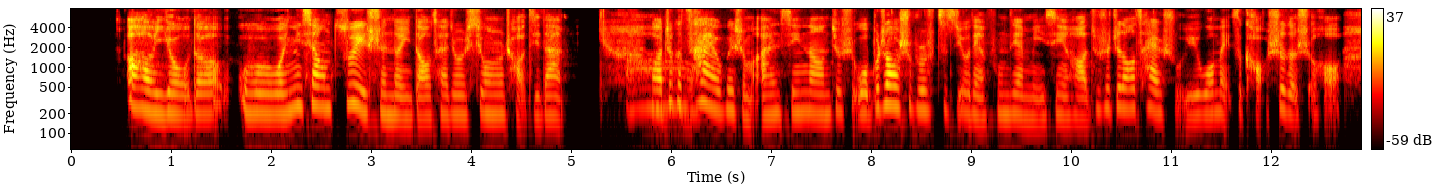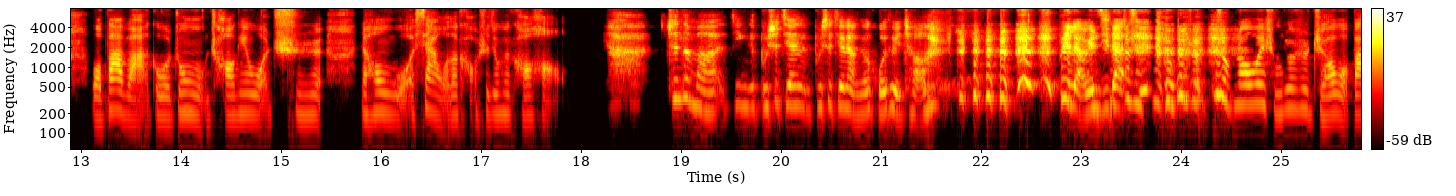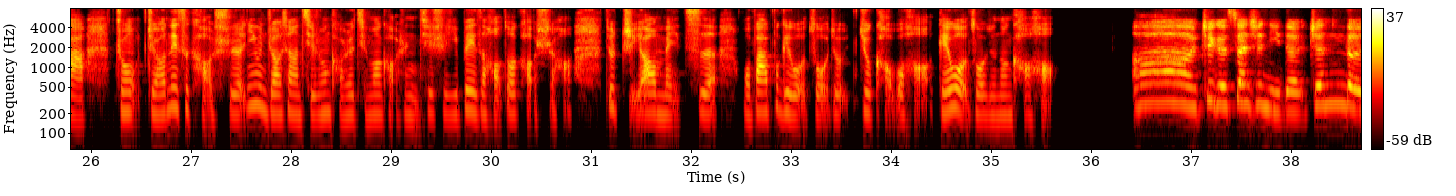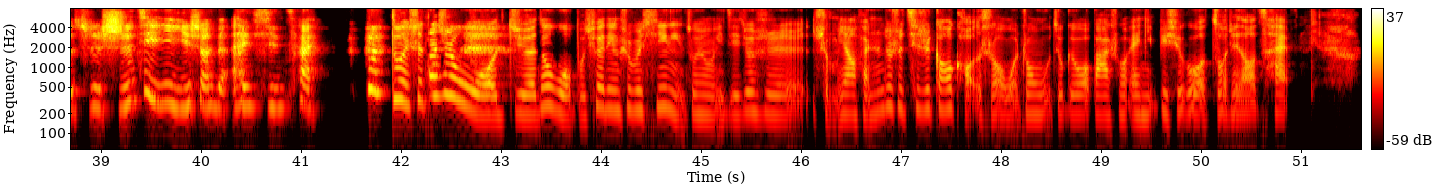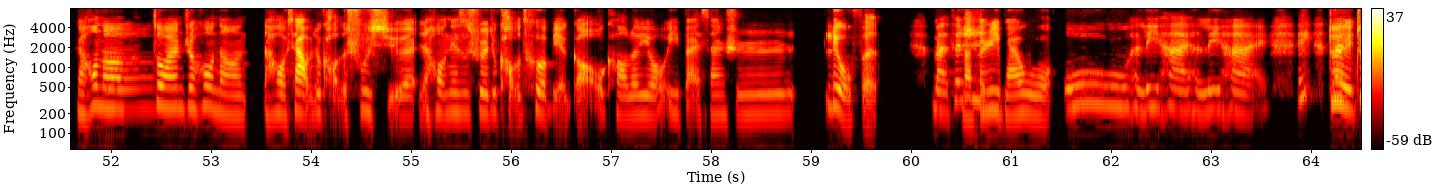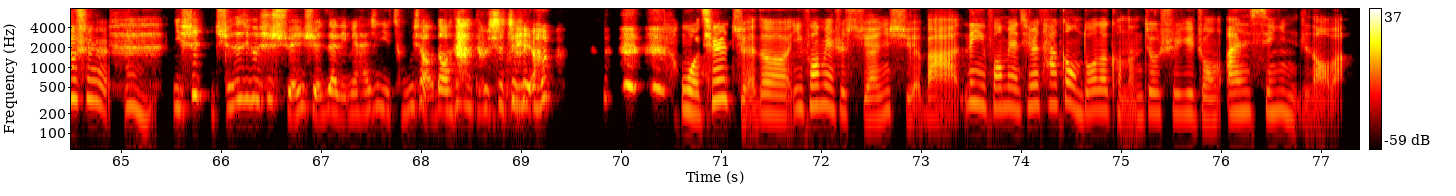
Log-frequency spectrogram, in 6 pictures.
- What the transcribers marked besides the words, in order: lip smack; laugh; laughing while speaking: "配两个鸡蛋"; laugh; laughing while speaking: "爱心菜"; laugh; inhale; laughing while speaking: "到大都是这样的？"; chuckle
- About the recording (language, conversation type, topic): Chinese, podcast, 小时候哪道菜最能让你安心？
